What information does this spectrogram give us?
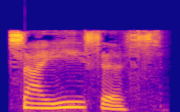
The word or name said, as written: cyesis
